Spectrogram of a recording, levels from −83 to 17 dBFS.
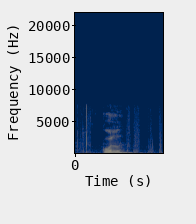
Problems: background sounds at intervals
